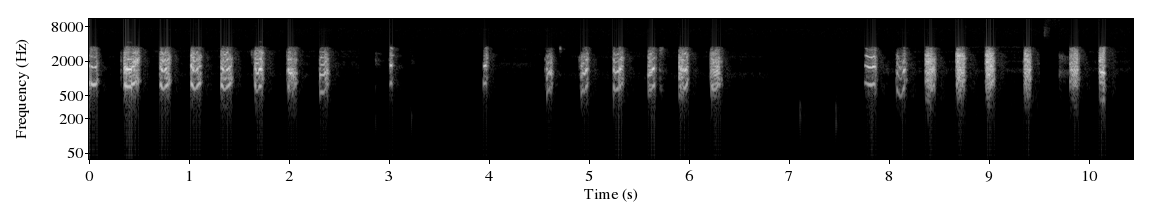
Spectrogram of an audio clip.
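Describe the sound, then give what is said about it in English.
Soft tree yelps of a turkey hen call, given in several runs of quick, evenly spaced raspy notes with brief pauses between the runs, clear with no talking. “So once that daylight's starting to come up, the birds are starting to gobble, I like to do a soft tree yelp.”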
